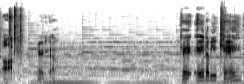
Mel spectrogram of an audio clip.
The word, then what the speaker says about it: AWK: Okay, AWK, pronounced as the word awk, is an acronym derived from the surnames of its 3 original authors.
